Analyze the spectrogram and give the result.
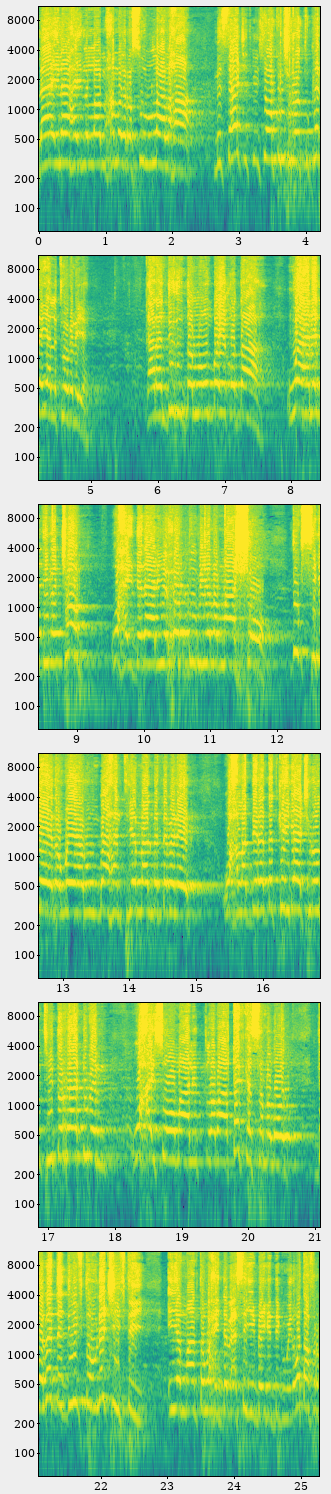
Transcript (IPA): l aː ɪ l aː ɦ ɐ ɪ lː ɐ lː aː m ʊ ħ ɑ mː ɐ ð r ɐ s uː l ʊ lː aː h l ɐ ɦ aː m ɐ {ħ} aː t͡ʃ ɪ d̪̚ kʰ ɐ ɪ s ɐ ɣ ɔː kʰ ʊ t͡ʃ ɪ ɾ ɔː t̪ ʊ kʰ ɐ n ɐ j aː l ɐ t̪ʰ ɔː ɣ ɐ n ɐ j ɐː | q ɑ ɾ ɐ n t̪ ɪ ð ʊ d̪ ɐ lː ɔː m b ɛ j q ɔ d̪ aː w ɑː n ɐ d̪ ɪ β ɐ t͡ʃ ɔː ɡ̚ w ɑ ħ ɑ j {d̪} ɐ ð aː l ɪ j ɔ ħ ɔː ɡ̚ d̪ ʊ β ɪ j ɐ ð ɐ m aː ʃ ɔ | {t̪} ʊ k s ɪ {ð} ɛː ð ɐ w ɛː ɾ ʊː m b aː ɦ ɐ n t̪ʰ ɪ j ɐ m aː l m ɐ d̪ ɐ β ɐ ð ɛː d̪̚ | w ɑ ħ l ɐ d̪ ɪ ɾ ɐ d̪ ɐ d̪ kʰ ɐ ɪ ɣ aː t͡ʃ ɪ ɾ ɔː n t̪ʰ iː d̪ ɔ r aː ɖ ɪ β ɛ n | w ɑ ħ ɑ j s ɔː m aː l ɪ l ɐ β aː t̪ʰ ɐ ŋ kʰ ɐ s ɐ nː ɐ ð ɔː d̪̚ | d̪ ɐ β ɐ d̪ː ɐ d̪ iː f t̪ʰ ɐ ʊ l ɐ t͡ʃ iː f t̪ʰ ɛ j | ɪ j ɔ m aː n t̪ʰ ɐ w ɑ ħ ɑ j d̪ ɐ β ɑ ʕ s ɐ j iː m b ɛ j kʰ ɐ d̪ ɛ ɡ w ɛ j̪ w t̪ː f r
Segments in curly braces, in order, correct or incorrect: incorrect: s, correct, incorrect: d̪, incorrect: ɣ

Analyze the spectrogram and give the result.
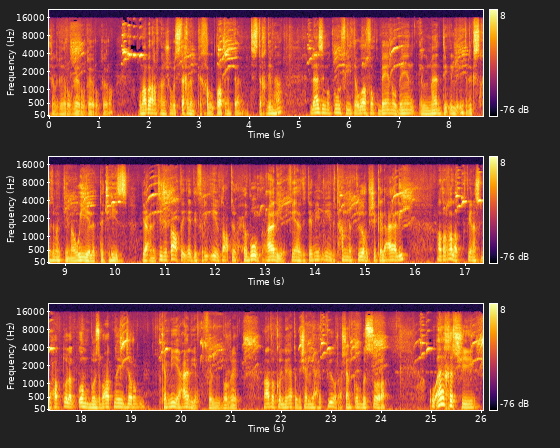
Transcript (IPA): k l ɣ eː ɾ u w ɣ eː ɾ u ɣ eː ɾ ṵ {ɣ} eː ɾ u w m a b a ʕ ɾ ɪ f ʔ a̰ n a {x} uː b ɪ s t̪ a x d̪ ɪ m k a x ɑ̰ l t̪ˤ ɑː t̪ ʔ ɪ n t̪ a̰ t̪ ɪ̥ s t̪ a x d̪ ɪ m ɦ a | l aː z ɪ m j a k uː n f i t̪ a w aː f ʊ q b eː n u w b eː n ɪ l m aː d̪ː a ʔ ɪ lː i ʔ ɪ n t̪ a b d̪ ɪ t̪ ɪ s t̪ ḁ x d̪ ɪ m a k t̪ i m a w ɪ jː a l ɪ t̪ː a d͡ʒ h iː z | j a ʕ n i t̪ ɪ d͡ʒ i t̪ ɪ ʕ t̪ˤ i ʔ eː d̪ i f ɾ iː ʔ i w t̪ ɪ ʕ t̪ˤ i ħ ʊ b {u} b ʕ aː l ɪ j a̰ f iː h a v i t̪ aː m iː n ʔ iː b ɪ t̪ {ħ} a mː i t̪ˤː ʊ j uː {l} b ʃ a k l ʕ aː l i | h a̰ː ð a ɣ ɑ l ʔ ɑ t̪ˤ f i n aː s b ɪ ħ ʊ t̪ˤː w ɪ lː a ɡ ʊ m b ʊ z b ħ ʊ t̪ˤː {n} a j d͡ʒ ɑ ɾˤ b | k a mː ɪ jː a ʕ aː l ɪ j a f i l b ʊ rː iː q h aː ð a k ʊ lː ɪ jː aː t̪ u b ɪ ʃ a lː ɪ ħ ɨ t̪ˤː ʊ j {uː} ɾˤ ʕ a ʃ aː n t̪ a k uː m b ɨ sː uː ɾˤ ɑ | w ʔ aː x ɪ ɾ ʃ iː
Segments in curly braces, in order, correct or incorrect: correct, incorrect: ʃ, incorrect: uː, correct, incorrect: ɾ, correct, correct

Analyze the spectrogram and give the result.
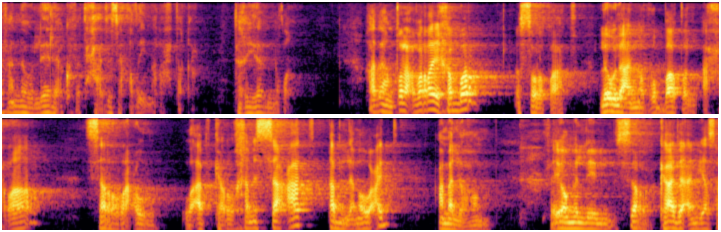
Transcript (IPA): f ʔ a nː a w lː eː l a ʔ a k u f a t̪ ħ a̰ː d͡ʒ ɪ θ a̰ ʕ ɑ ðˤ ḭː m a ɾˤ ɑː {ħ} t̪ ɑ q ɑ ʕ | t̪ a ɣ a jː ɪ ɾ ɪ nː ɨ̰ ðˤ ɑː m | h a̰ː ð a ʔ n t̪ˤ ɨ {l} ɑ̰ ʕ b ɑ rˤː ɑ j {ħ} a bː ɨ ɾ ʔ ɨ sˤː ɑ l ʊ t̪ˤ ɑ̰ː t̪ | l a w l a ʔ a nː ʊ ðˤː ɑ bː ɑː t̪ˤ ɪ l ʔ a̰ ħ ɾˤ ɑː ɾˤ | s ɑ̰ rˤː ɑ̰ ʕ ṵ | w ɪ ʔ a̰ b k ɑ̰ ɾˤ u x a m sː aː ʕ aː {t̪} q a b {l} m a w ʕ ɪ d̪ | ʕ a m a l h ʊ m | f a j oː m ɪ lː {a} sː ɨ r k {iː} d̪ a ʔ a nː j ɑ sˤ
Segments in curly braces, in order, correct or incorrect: correct, correct, incorrect: x, correct, correct, incorrect: i, incorrect: aː

